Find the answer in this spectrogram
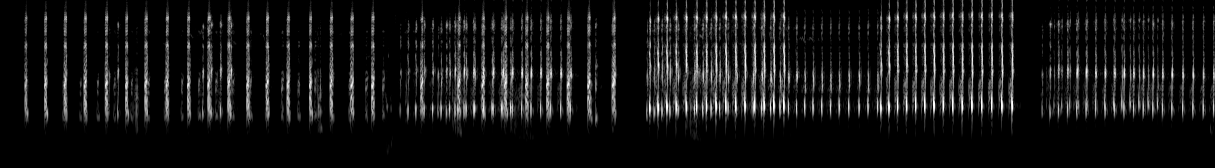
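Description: Sharp, evenly spaced clicks from a frog open the recording, several each second. They soon merge into dense, rattling bursts broken by short pauses, suggesting more than one frog calling at once.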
